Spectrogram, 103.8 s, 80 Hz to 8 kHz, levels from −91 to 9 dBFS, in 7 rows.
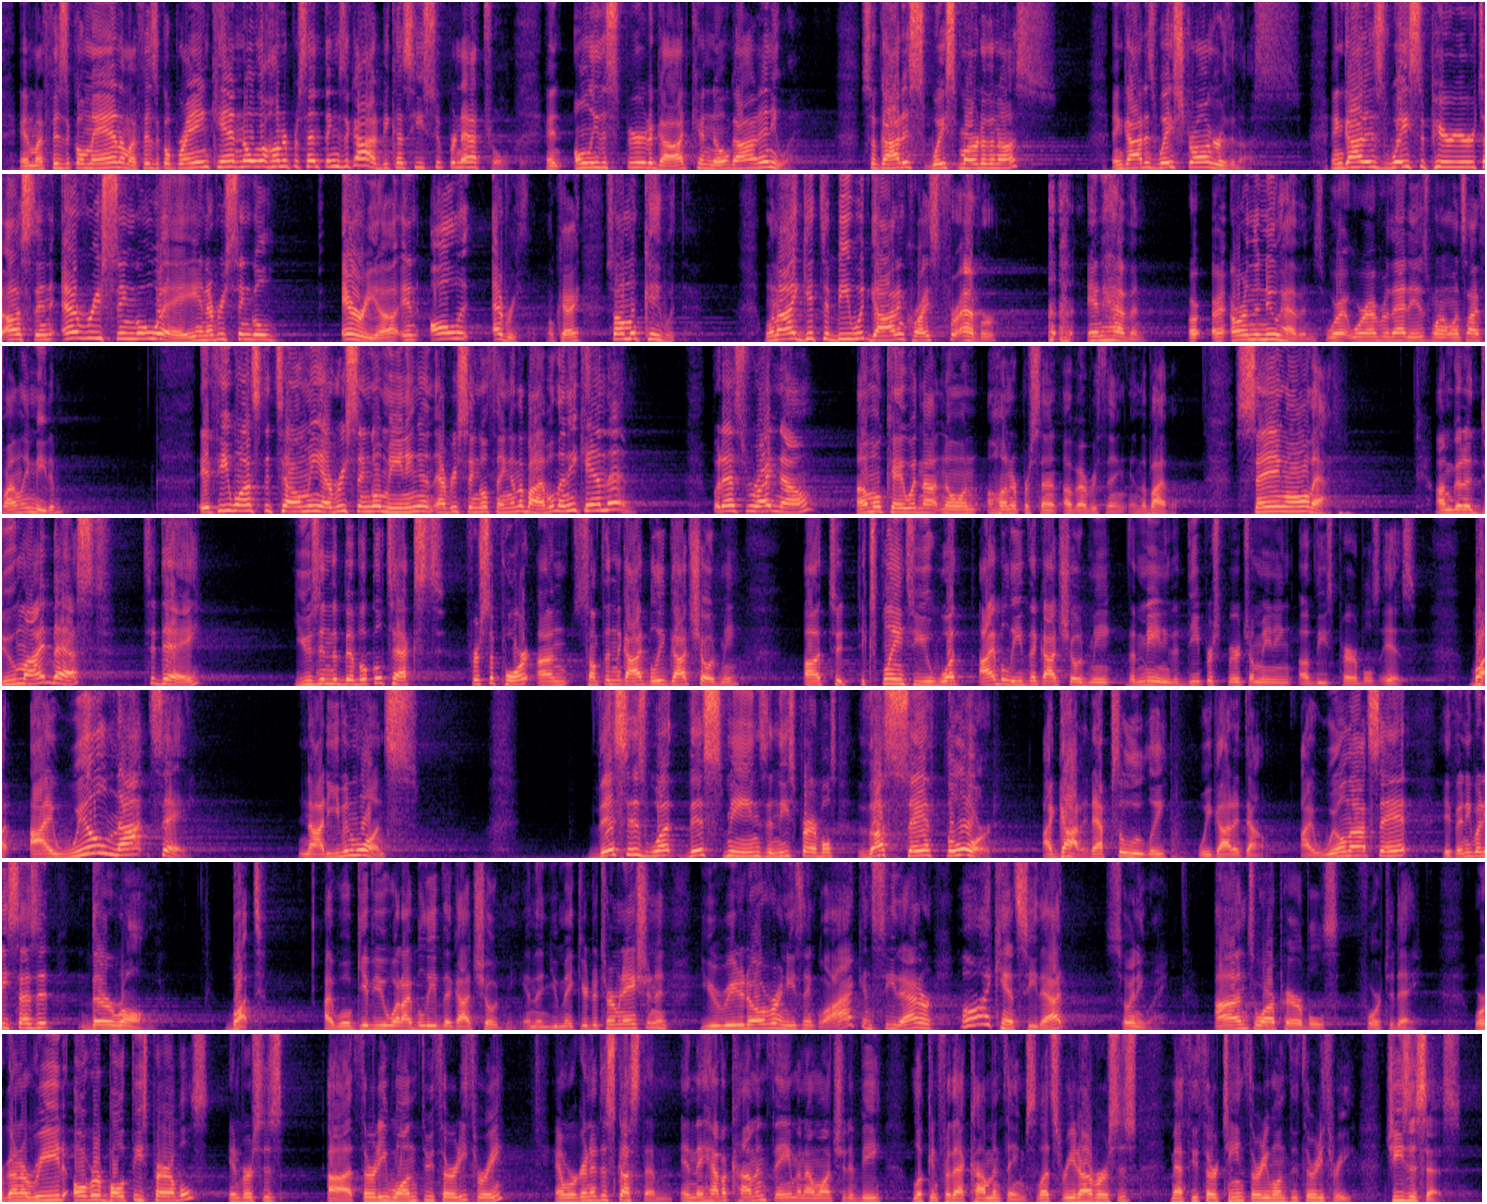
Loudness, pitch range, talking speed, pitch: -16 LUFS, 160-230 Hz, 175 wpm, 190 Hz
